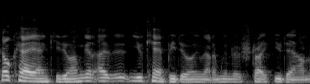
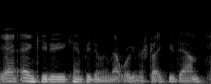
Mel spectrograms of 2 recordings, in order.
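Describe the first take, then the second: First: Mildly stern warning; lightly voiced threat from Ishtar; goddess threatening. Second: Softer, hushed group verdict; gods' verdict. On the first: Ishtar warns Enkidu after the bull's head, mild threat. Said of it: "and she's like". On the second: Retold or imitated. The assembled gods pronounce Enkidu's doom, hushed. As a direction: murmur the sentence low and soft. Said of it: "They were like".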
